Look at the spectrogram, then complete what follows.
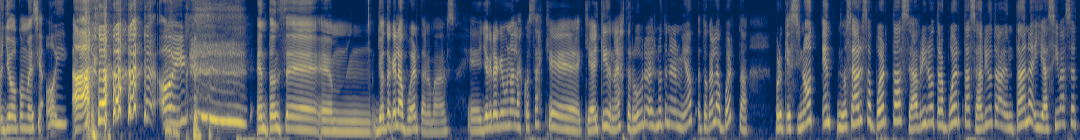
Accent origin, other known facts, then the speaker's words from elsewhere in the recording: Castro, Los Lagos, Chile; yo soy de Castro. Inicié obviamente en casa. Partí en Castro.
